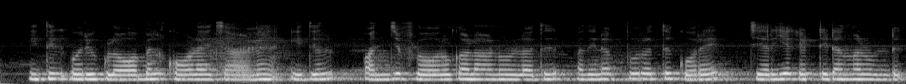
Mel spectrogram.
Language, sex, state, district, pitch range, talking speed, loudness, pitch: Malayalam, female, Kerala, Kozhikode, 230-245 Hz, 85 wpm, -14 LUFS, 235 Hz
